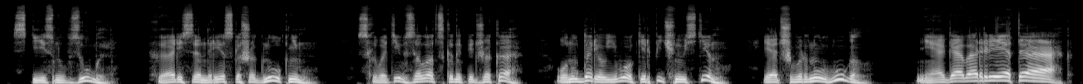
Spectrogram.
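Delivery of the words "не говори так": growled, slower pace. The boss, having slammed a man against a brick wall, growled. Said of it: "прорычал босс".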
